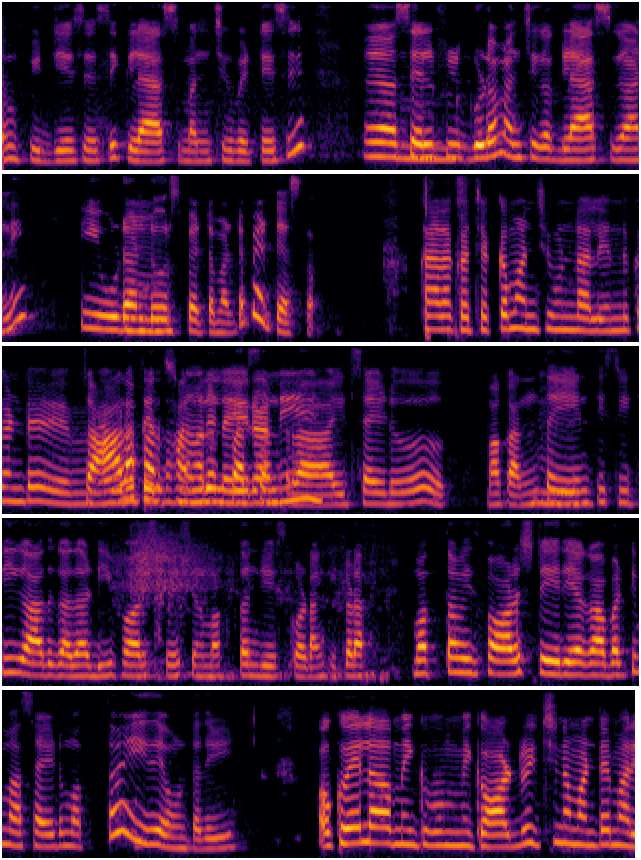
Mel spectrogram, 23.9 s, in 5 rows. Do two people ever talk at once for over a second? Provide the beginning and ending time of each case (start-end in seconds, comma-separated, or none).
none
